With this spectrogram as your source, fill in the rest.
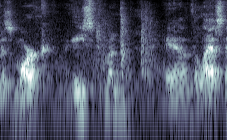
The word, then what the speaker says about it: Oestmann: your name please sure my name is mark eastman and the last name is doesn't look like it's spelled it's o-e-s-t and not many people down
